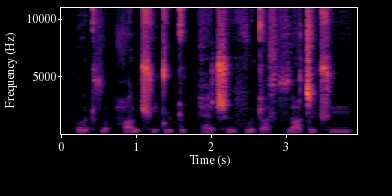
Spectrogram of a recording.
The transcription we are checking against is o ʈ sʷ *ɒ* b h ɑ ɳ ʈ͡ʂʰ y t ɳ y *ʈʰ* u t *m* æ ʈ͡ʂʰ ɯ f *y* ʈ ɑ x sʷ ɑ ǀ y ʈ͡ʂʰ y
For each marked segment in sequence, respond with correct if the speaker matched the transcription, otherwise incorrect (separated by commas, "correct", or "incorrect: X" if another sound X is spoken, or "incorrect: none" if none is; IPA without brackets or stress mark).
incorrect: ɑ, incorrect: ʈ, incorrect: bʱ, incorrect: u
